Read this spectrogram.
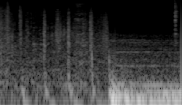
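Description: Footsteps thud quickly on soft ground.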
